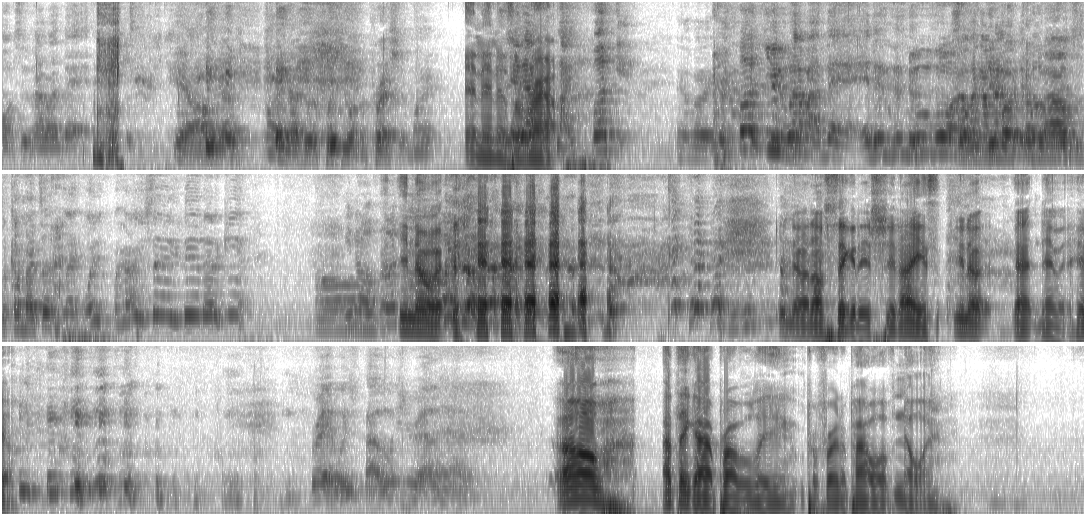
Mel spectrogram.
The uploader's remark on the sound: in the mist of our technical difficulties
